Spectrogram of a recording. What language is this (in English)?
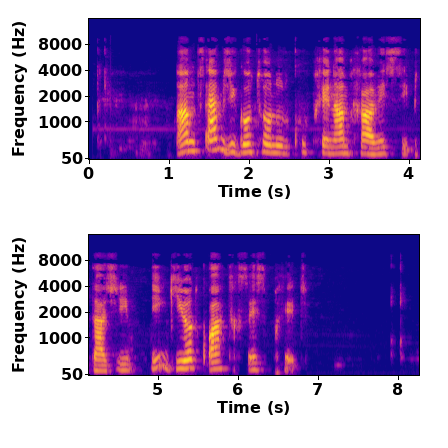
Svan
